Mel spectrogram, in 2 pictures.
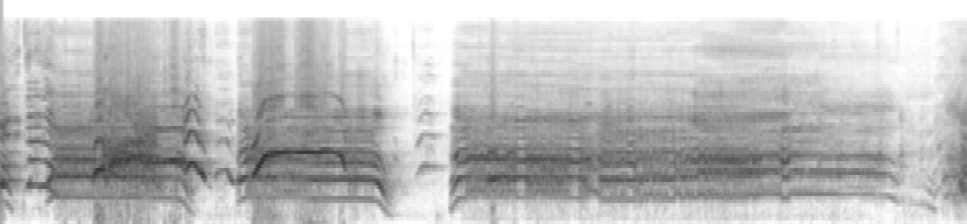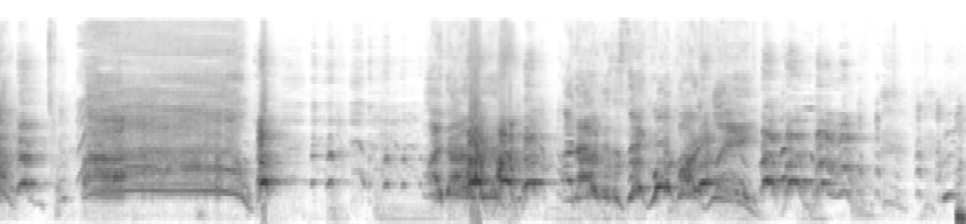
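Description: People screaming in excitement: long, high-pitched sustained shrieks and yells of celebration, breaking into shorter excited cries toward the end.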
